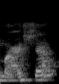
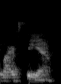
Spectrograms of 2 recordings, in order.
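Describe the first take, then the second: First: The name is pronounced the usual American way. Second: The name is pronounced the Caribbean way. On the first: This is how most Americans say the name. "most Americans say Marsha" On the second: This is how the name's owner says it. "I'm from the Caribbean, and say Marcia"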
